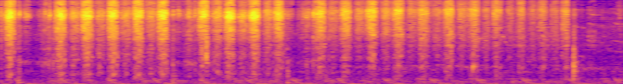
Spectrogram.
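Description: A red onion being grated on a stainless-steel grater: a rhythmic scraping at about three strokes a second, softer in the second half.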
